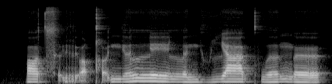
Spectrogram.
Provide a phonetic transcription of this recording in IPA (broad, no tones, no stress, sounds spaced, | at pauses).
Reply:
ɒ t͡sʰ ə̰ rʲ ɔ̰ qʰ ṵ nʲ ə lː eː lː ə nʲ ṳ ʎ aː kʷʰ əː ŋ œ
